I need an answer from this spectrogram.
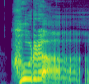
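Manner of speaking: very high, delighted hurrah; high-pitched cry of joy; overjoyed yell. A narrator's reading. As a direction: shriek it with glee. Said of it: "wrzasnął uszczęśliwiony detektyw Pozytywka".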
